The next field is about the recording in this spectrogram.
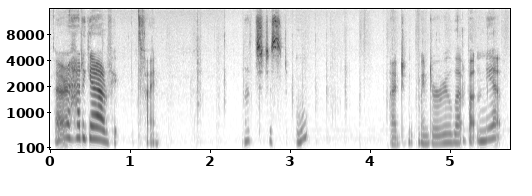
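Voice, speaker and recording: A woman giving chatty, softly delighted let's-play commentary as she plays a video game. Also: sits high, animated, a little fast, gravelly, no echo. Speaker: video game streamer reading dialogue aloud.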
